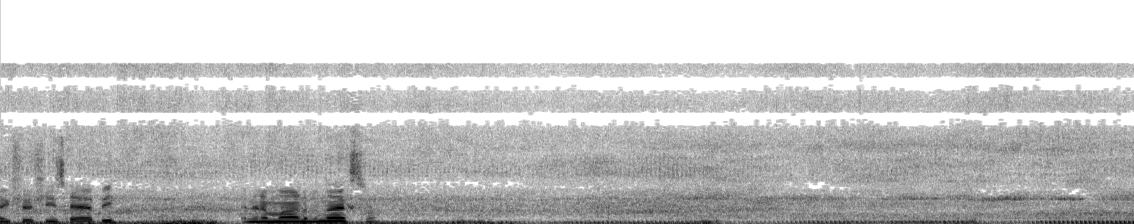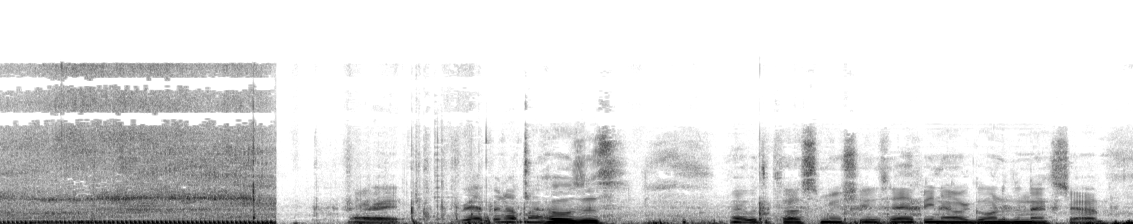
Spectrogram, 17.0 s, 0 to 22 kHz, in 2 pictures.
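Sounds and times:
pressure washer hum: 0:00.0 - 0:10.6
water spray hissing on asphalt: 0:00.0 - 0:10.6.

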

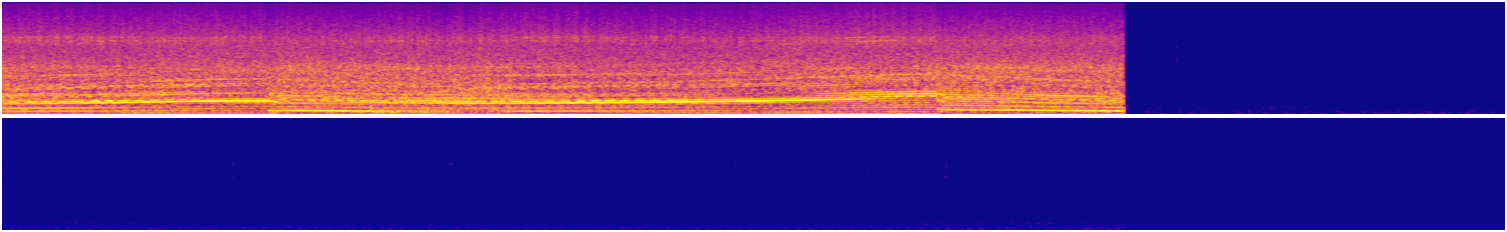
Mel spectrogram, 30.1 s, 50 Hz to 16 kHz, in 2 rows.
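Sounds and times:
motorcycle engine burst: 0:00.0 - 0:11.2.

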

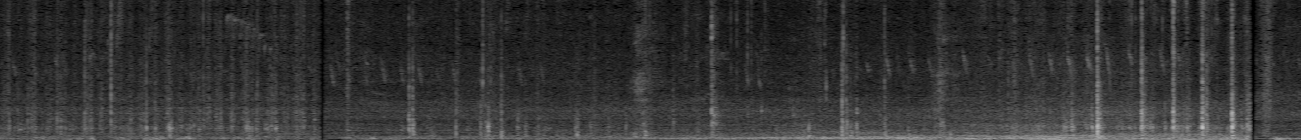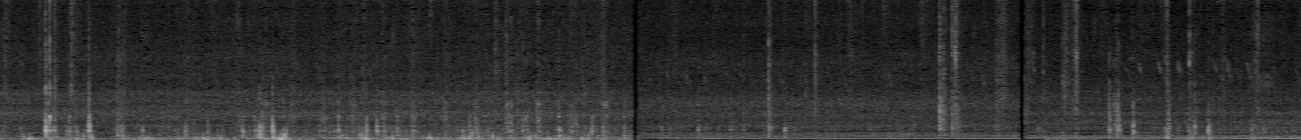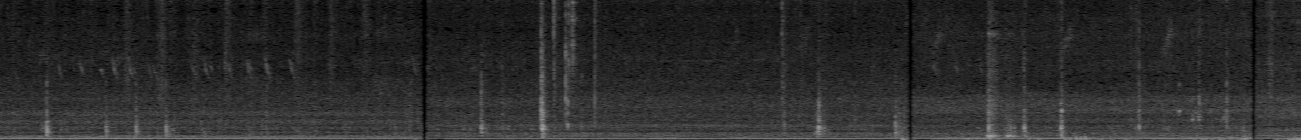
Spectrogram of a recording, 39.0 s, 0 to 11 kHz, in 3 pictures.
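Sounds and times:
steady low hum: 0:00.0 - 0:39.0
tools and metal parts clattering: 0:04.1 - 0:12.6.

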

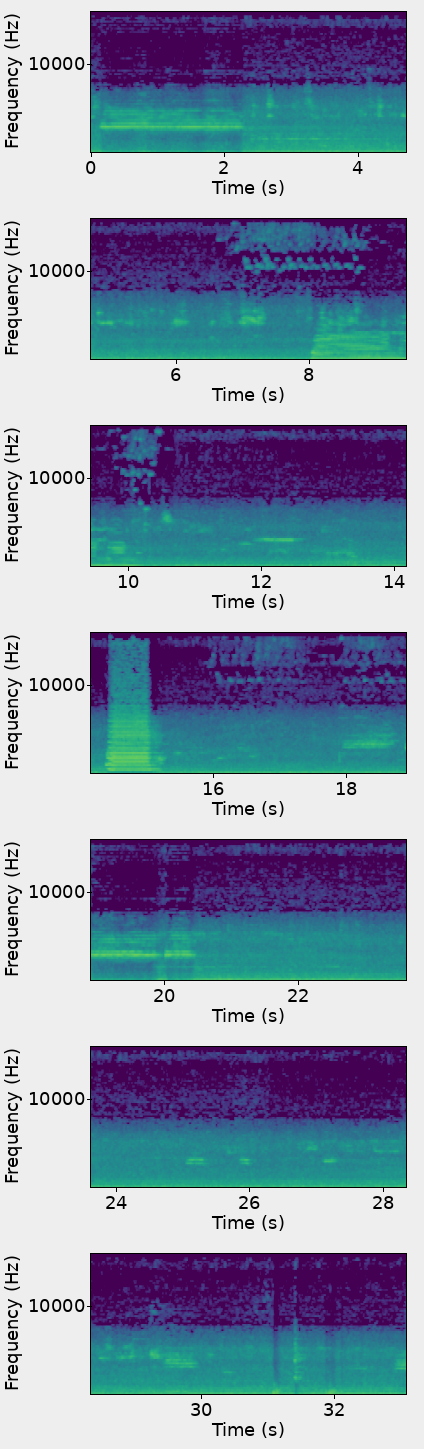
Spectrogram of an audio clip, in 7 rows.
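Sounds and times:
bus engine and road rumble: 0:00.0 - 0:33.0
vehicle horns honking: 0:00.1 - 0:02.4, 0:08.0 - 0:10.3, 0:14.4 - 0:15.4, 0:17.9 - 0:20.6, 0:25.0 - 0:26.1, 0:29.2 - 0:30.1.

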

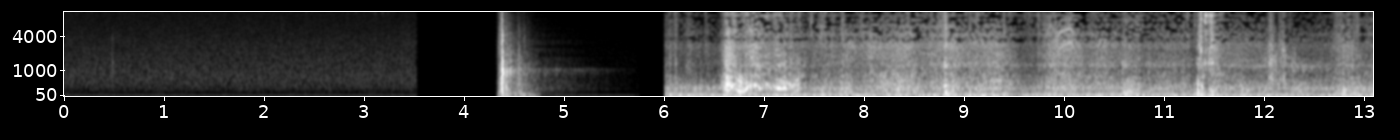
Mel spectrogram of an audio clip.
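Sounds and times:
fabric rustling: 0:06.4 - 0:13.0.

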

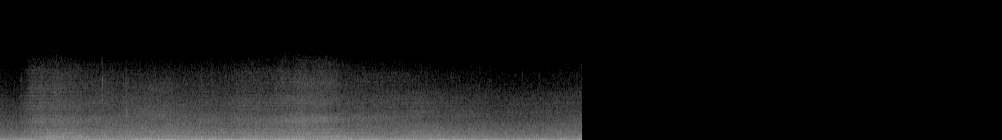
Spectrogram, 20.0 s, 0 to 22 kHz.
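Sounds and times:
river water washing against shore: 0:00.0 - 0:09.6
wind buffeting microphone: 0:00.0 - 0:11.6.

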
